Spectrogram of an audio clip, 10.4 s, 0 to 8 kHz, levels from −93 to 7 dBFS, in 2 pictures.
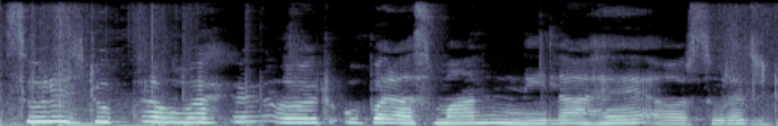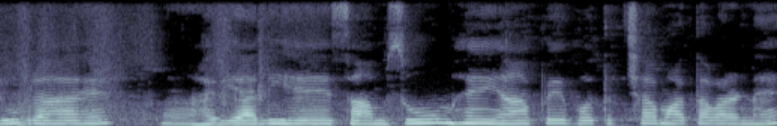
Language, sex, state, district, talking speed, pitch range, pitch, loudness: Hindi, female, Uttarakhand, Tehri Garhwal, 145 wpm, 200-235 Hz, 215 Hz, -18 LUFS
